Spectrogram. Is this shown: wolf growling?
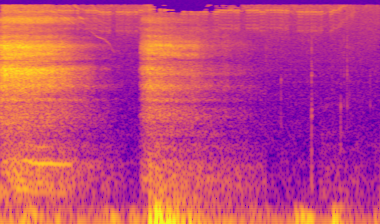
no

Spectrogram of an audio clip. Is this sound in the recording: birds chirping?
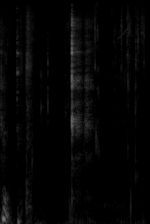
no

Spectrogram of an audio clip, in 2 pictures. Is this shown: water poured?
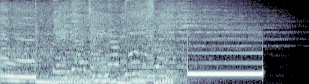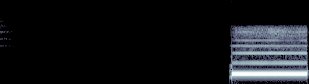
no

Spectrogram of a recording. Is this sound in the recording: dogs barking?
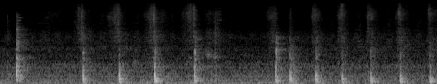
no

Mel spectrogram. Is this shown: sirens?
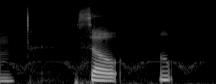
yes

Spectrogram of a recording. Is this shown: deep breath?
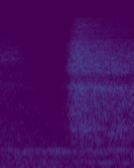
yes

